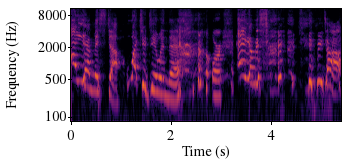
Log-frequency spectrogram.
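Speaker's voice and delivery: very high, swooping, rough-and-tumble street urchin voice. Speaker demonstrates a rough and tumble way of talking, generic orphan voice. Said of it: "that's my generic orphan voice".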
